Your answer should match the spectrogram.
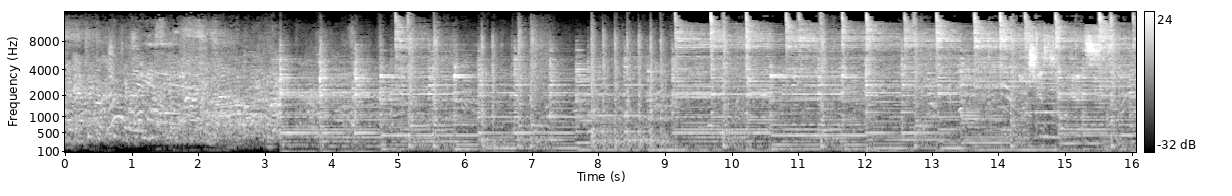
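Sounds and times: live band playing: 3.2s - 16.0s.

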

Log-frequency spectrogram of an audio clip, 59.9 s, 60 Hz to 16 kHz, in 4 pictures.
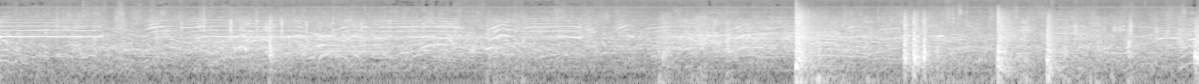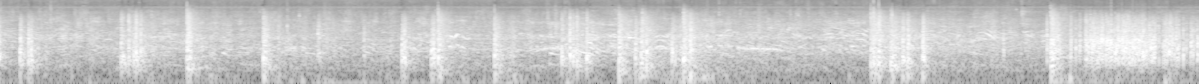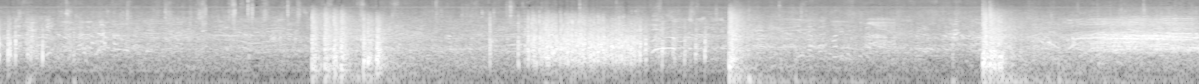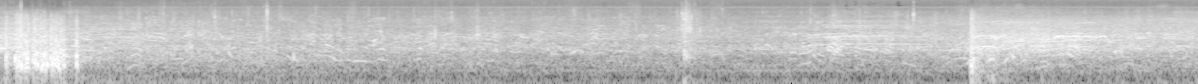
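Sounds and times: dense hissing of fireworks: 0.0s - 59.9s.

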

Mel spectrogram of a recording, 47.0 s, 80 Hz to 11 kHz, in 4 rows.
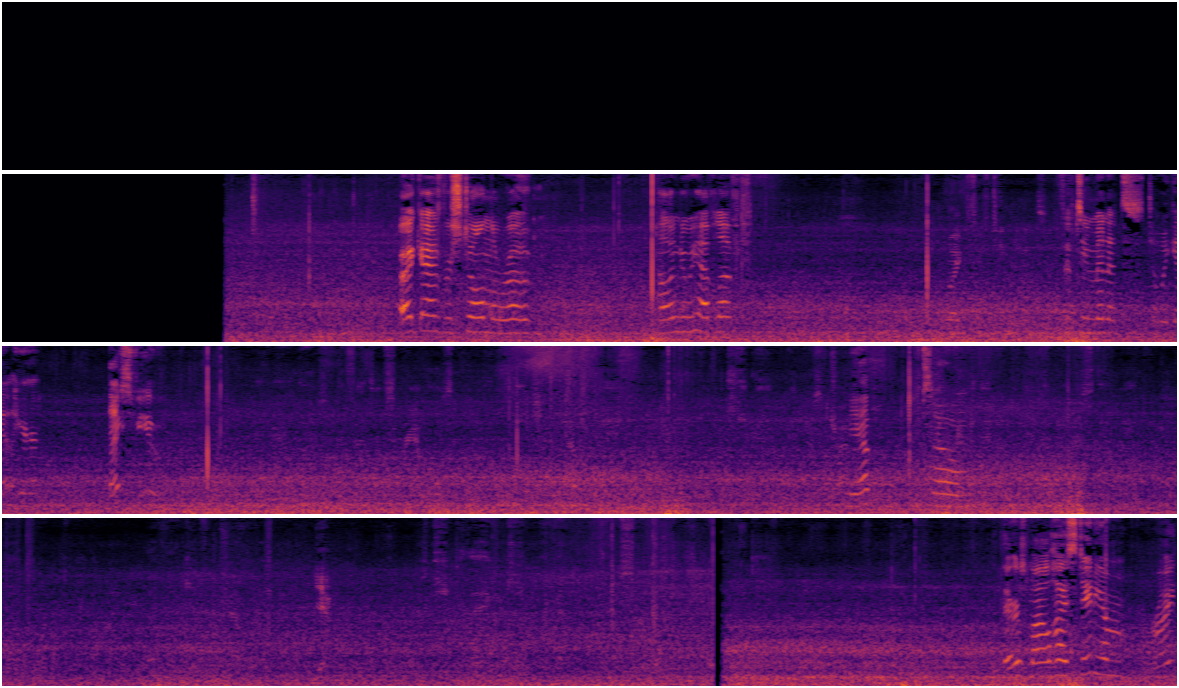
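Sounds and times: car road and engine noise: 14.0s - 47.0s.

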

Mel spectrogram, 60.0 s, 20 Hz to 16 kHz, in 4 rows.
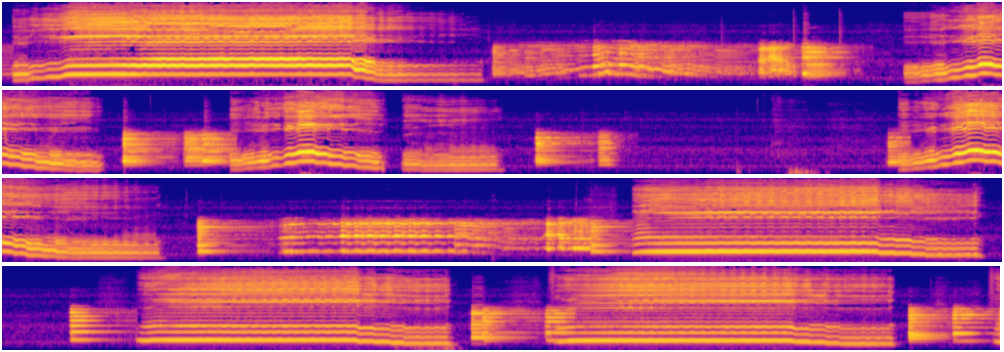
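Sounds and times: man singing vocal exercises: 0.1s - 7.2s, 13.6s - 16.6s, 18.4s - 22.5s, 28.4s - 32.4s, 39.5s - 44.8s, 47.0s - 51.8s, 53.2s - 58.5s.

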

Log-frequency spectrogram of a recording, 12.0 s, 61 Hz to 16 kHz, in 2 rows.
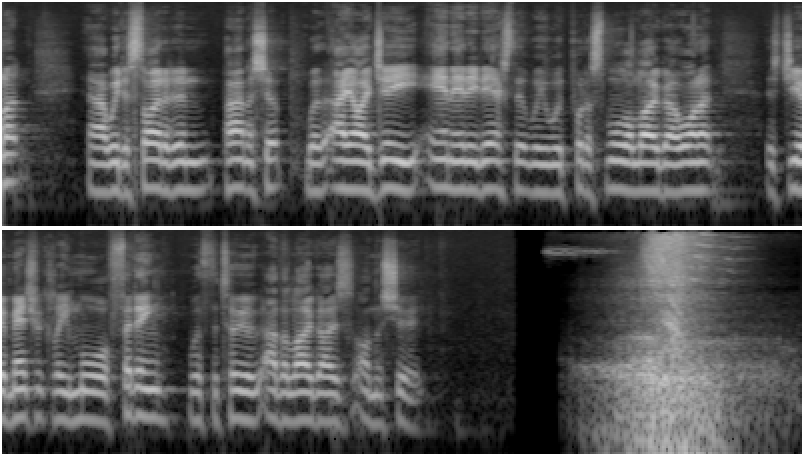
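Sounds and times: whoosh sound effect: 10.2s - 12.0s.

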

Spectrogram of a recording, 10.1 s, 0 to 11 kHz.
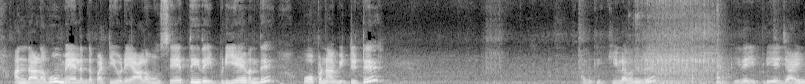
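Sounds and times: woman's voice: 0.2s - 4.8s, 7.2s - 8.4s, 9.2s - 10.0s
electric sewing machine stitching: 7.9s - 9.1s.

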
